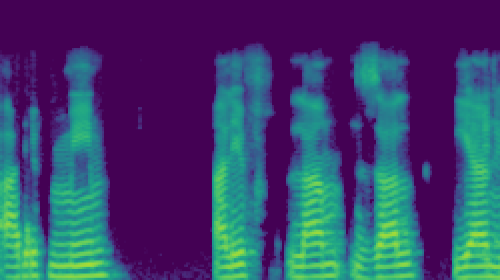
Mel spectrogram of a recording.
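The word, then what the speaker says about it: ذال: জাল। এই তো মানে জিভা বের করতে বলছি এখন পারলেন, যে ওই চিত্র দেখাইয়া জিভা বের করতে, হ্যাঁ জিভা বের করে উপরে দাঁতে লাগিয়ে উচ্চারণ করতে হবে।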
